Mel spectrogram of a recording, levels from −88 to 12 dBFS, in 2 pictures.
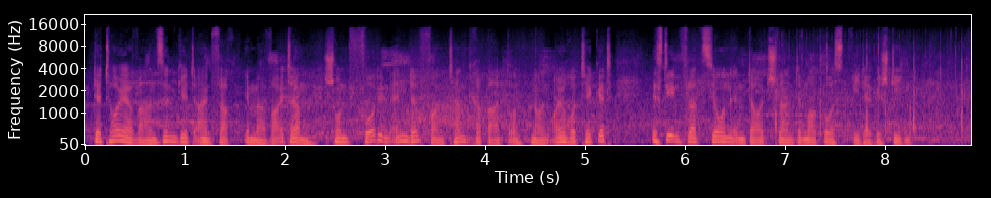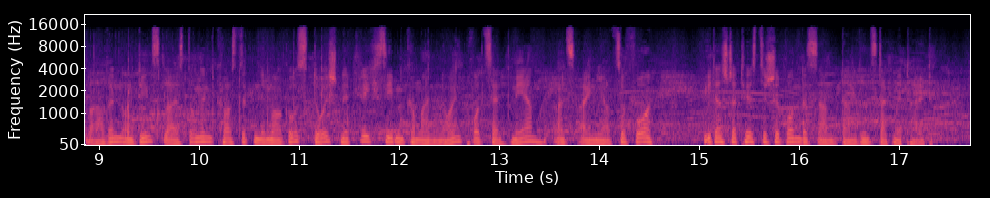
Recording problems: chatter from many people; noticeable; throughout; 10 dB below the speech

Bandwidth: 14.5 kHz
